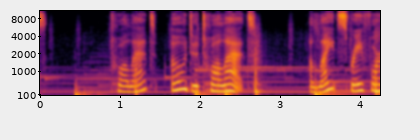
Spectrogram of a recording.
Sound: french Speaking: Eau de Toilette

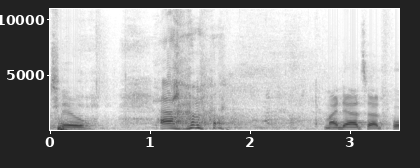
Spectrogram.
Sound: audience laughing

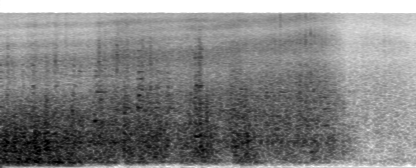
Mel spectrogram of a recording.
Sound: engine approaching

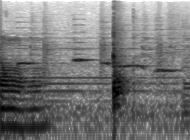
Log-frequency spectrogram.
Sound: clap

